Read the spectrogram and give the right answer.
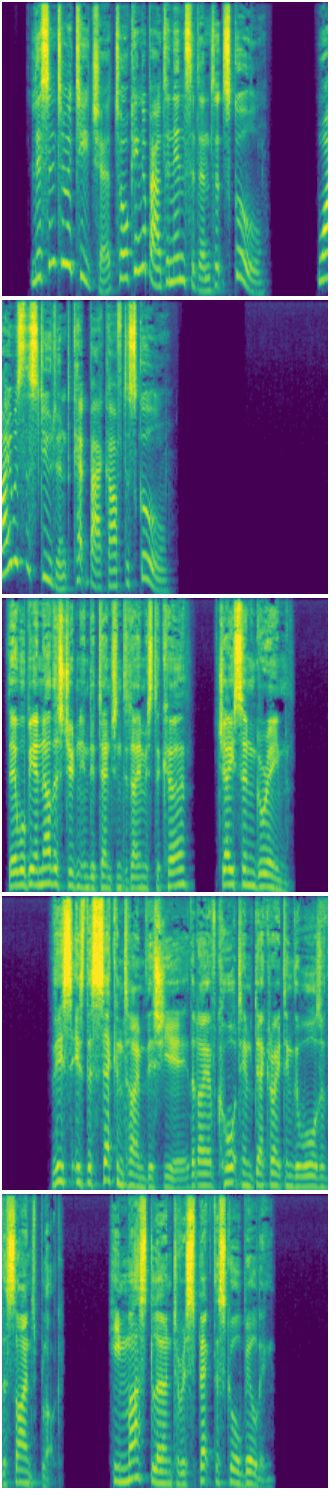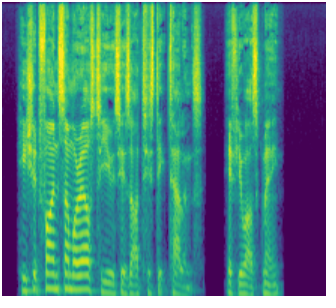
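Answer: He drew graffiti on the walls of the science block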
